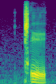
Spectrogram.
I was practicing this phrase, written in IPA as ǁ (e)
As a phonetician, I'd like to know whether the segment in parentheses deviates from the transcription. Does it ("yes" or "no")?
no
